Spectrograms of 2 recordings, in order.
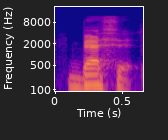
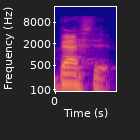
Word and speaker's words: Bessent: Treasury is Scott Bessent, or is Hmm. that how you pronounce his last name? Yeah, that's it. Yeah, Scott Bessent, very smart individual.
